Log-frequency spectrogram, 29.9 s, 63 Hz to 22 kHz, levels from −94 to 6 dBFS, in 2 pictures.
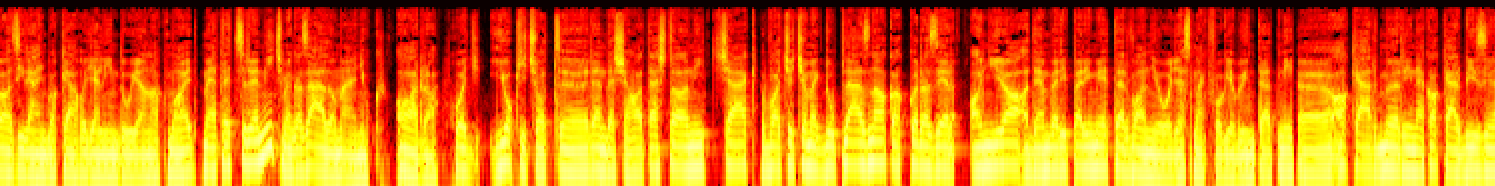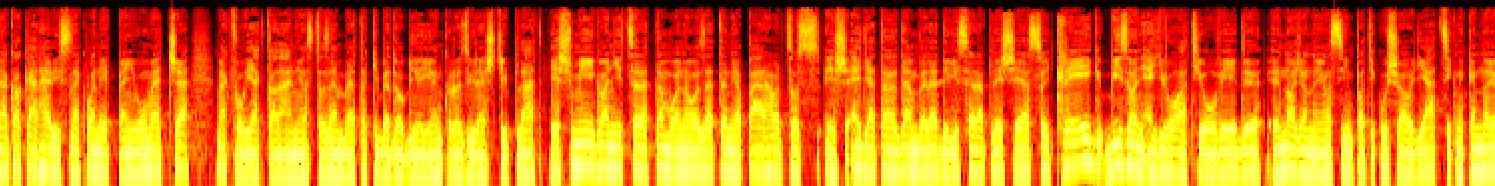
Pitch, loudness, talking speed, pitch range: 100 Hz, -12 LUFS, 165 wpm, 95-110 Hz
